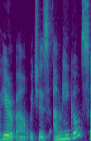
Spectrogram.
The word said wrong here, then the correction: Imago: Am I saying it right? – Imago, yeah.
